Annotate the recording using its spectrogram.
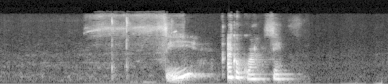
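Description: A second young woman speaks over an online call.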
